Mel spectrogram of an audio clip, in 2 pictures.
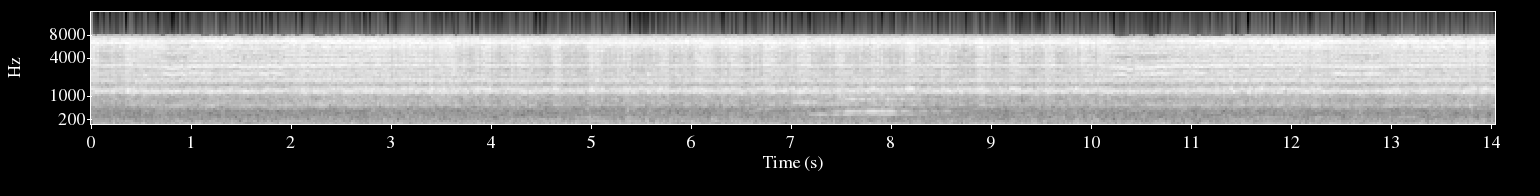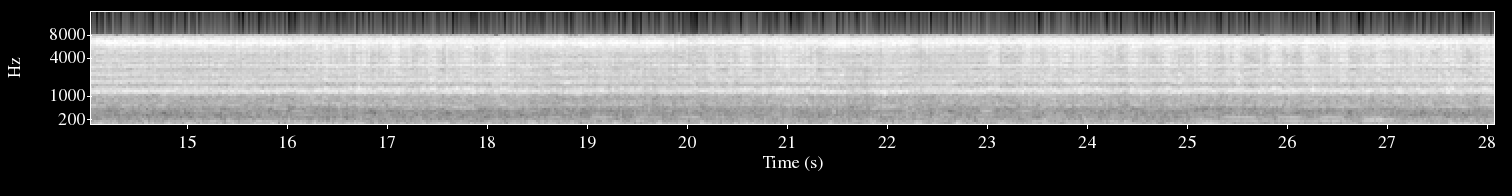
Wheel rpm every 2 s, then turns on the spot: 170, 170, 170, 170, 170, 170, 160, 170, 170, 170, 170, 170, 170, 170.
none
